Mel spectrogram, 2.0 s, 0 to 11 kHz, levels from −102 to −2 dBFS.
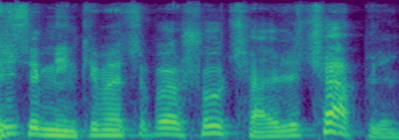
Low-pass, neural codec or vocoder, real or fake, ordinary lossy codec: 9.9 kHz; none; real; Opus, 24 kbps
